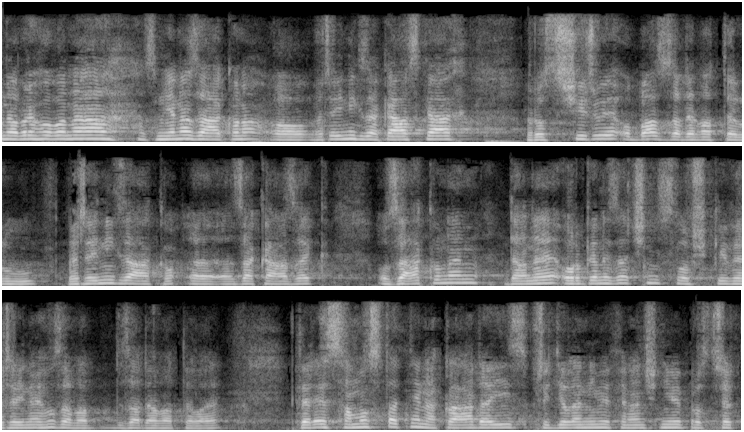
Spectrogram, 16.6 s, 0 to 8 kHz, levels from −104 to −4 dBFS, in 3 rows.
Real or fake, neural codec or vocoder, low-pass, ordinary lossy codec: fake; codec, 16 kHz, 8 kbps, FreqCodec, smaller model; 7.2 kHz; AAC, 32 kbps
